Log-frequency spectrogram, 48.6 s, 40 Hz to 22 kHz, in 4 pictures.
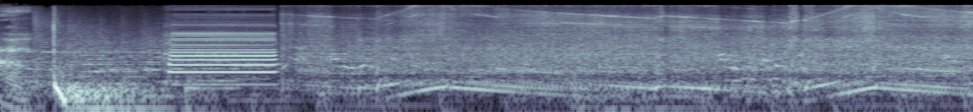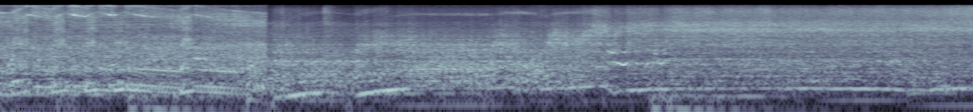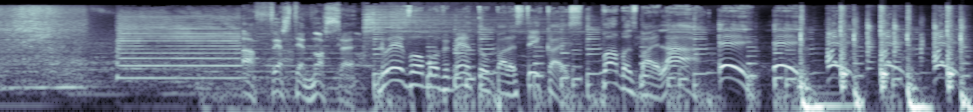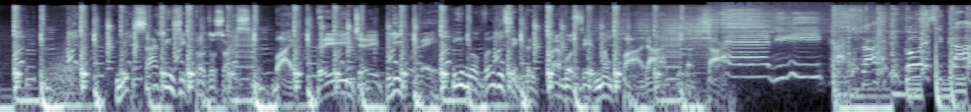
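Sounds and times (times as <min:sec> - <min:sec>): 
heavy trucks revving and accelerating at a truck drag race: 0:00.0 - 0:48.6
air horn blaring: 0:01.7 - 0:03.9, 0:19.5 - 0:32.0
speech: 0:27.8 - 0:33.9, 0:38.3 - 0:45.6, 0:47.3 - 0:48.6.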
